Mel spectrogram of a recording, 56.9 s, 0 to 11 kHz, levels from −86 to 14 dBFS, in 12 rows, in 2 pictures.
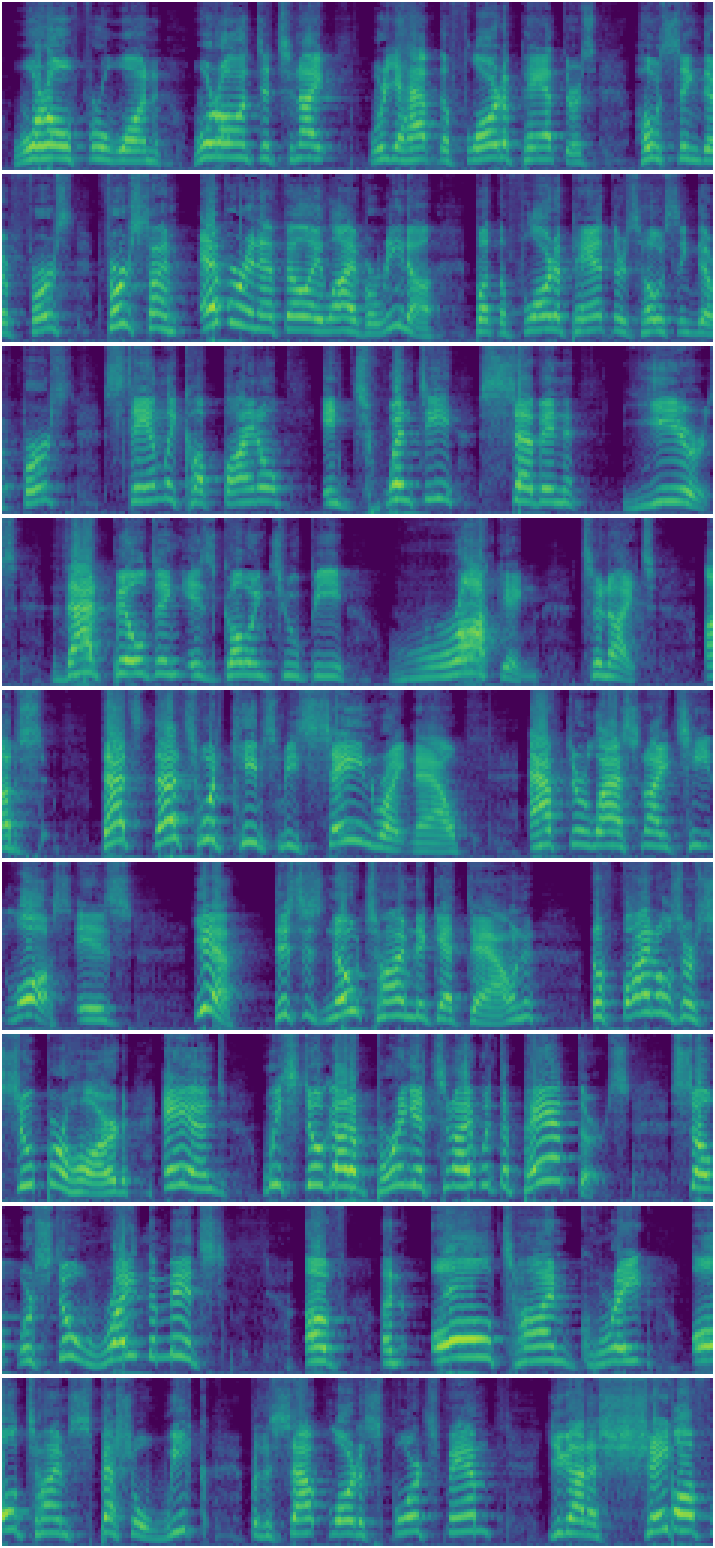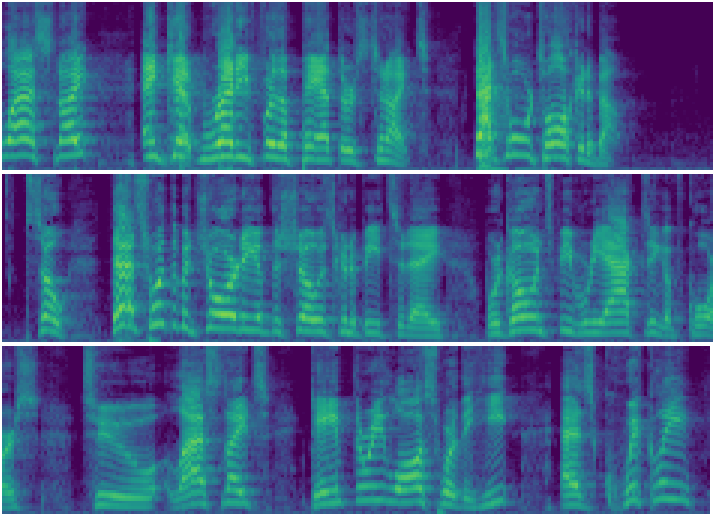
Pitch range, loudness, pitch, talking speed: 225-300 Hz, -14 LUFS, 260 Hz, 160 wpm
